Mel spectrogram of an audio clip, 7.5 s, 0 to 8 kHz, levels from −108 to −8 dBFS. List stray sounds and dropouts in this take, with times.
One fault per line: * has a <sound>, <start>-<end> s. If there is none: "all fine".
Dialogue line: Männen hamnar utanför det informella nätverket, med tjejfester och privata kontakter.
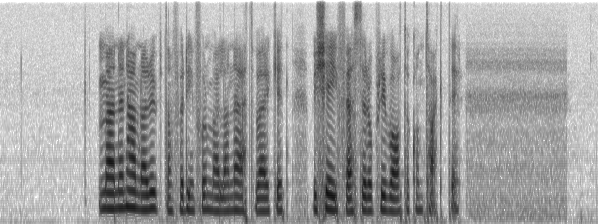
all fine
